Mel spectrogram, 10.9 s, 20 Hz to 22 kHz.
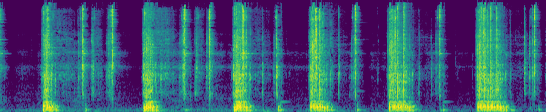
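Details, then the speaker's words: Neglected Rovan Baja 5b 1/5 scale RC two-stroke, fresh fuel, after choke off: catches in short bursts about every 1.5 seconds then dies each time; idle set too low, idle screw turned in, then idles well. "Added some more idle screw in there. Let's try it now."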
